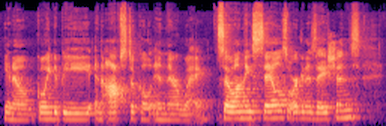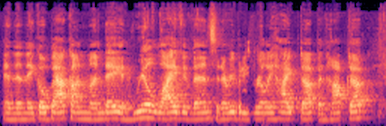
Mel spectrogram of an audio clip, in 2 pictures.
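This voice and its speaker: A woman with a slightly low voice talks like a motivational coach being interviewed. She tells stories conversationally and leans on repeated phrases to drive points home. The sound is roomy and echoing. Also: little pitch movement, normal speed. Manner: emphatic, repeats phrases for effect. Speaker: interview guest, self-development coach. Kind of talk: conversational motivational explanation with anecdotes.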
